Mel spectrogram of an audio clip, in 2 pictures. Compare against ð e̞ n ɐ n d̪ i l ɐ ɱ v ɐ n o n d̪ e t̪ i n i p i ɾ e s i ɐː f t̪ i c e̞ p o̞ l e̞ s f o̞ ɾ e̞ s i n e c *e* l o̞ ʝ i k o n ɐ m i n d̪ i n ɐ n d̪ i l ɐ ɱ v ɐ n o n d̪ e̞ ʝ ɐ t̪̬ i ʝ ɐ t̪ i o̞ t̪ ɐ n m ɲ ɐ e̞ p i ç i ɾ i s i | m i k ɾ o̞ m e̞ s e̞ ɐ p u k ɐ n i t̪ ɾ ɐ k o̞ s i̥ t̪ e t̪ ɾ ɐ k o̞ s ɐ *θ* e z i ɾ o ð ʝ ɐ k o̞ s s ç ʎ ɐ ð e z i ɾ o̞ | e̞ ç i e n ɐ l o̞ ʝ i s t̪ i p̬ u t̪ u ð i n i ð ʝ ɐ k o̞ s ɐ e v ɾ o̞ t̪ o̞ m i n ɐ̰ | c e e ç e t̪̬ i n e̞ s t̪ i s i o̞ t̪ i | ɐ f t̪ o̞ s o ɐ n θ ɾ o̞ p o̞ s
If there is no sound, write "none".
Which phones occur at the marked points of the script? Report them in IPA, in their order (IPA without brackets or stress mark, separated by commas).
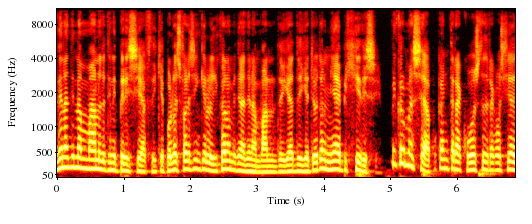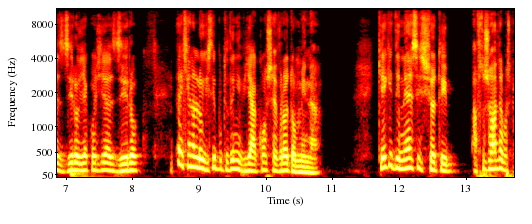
e, ð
